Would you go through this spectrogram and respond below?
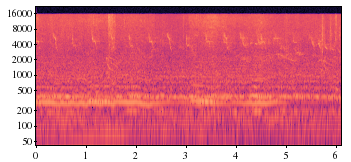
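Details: Bombus hypnorum nest, tree bumblebees droning steadily in a low continuous hum, while high chirping bird calls repeat rapidly in the background.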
